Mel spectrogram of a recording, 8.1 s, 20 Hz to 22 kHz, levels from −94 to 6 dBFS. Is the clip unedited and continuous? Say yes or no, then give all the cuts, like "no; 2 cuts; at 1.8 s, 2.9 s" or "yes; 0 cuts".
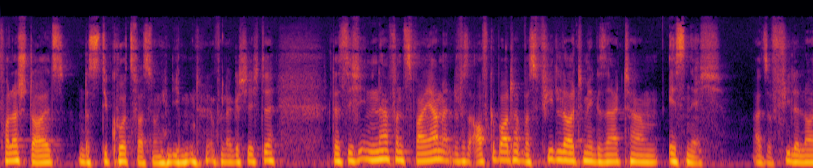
yes; 0 cuts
